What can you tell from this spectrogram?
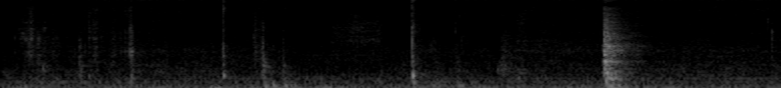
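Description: Small knife slicing an eggplant held in the hand, and the pieces set into a wooden steamer box: scattered soft cuts and light knocks, the loudest a little before four seconds in.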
